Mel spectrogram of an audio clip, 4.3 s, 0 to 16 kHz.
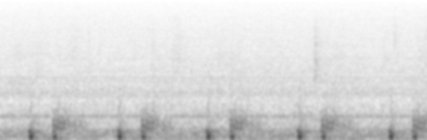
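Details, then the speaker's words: Simulated heart sounds played by a standardized patient via a ventriloscope, about 67 a minute: loud S1 synchronous with the pulse, then a soft decrescendo diastolic murmur of aortic insufficiency heard only over this area. "what i feel is the first sound the loud s1 is synchronous with a pulse and after that the decrescendo murmur of aortic insufficiency heard only over this area"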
